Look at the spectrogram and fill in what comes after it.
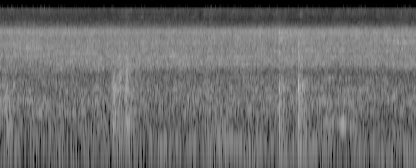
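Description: Chicken pieces sizzling steadily in a kadhai of hot oil and their own released juices, with two light clicks about a second and three seconds in.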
